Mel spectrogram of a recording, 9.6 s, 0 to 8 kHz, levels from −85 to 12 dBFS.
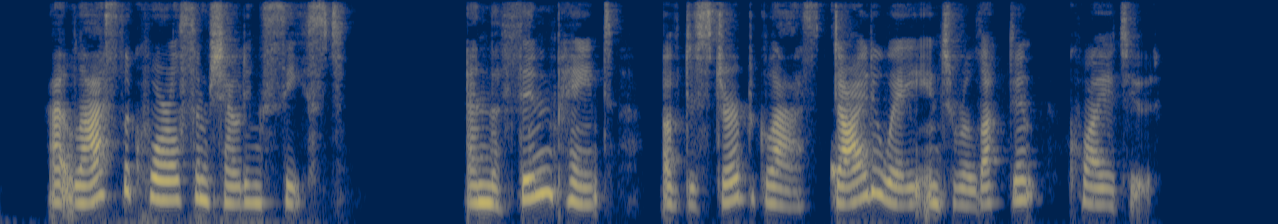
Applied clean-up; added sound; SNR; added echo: neural mask model Resemble Enhance denoiser.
